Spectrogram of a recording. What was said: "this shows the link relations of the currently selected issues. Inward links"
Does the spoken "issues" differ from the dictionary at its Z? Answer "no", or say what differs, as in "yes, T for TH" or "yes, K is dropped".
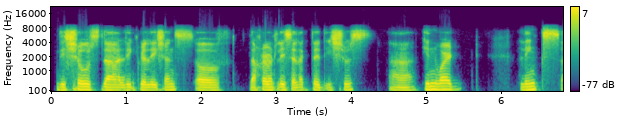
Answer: yes, S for Z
